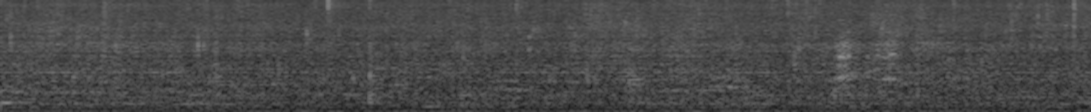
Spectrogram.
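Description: Mutton masala sizzling steadily in hot oil in a karahi while a spatula stirs it, with a few faint scrapes.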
